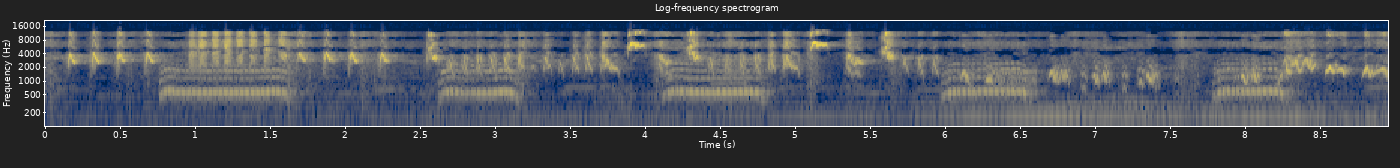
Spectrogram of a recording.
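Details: Recording to provoke captive white-rumped shamas into singing: bright trills and high chatter over a lower, steady hooting note repeated roughly every one and a half seconds.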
